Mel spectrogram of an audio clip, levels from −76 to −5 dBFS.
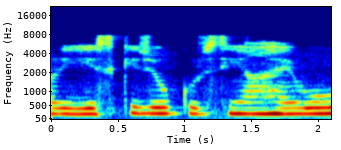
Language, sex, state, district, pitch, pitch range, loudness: Hindi, female, Jharkhand, Jamtara, 205 Hz, 200-210 Hz, -13 LUFS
